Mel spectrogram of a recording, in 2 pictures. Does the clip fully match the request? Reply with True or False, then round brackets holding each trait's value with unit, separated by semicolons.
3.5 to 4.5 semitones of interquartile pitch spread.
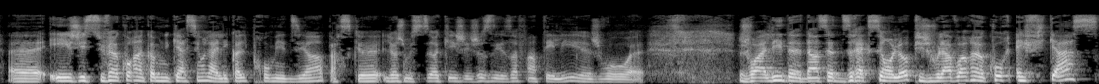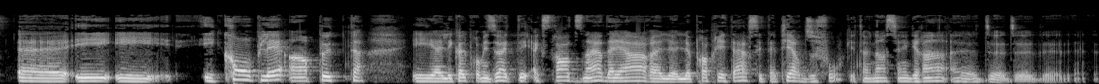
False (3.0 semitones)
